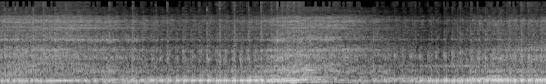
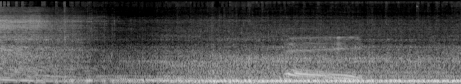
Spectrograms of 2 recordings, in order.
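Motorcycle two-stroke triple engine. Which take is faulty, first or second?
first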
